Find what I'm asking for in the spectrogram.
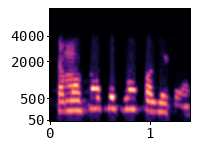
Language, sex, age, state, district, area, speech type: Hindi, female, 60+, Uttar Pradesh, Bhadohi, rural, conversation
